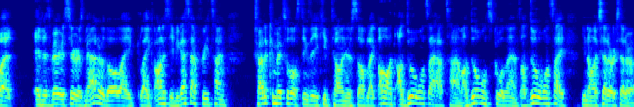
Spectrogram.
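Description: At a very fast pace, a man speaks in a somewhat breathy, medium-pitched voice with ordinary pitch variation. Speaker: podcast host. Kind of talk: casual chat. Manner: fast talker.

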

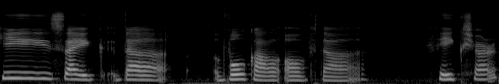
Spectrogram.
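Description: With a strong Japanese accent, a woman speaks at a very slow pace in a fairly high voice with ordinary pitch variation. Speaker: comedian. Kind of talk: casual interview. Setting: studio.

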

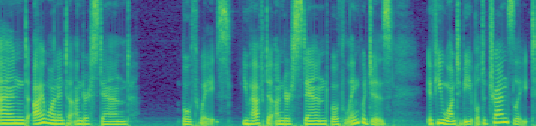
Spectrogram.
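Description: Very cleanly recorded against a silent background, a woman with a medium pitch and an unremarkable speaking voice talks at a moderate pace with ordinary pitch variation. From Canadian prairies, First Nations reserve. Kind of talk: casual chat.

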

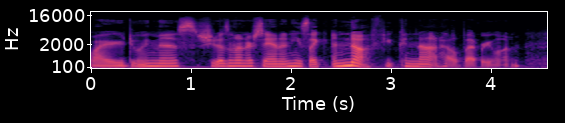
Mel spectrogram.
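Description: The woman's voice comes through on a very clean recording with a silent background. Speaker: podcast guest. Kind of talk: casual chat. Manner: loud.

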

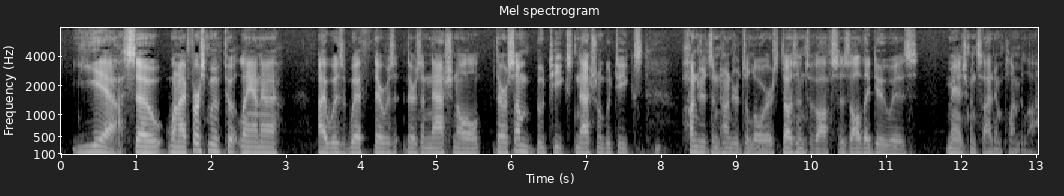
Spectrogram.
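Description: A man with an American accent speaks in a normal speaking voice at medium pitch, keeping a fairly quick pace and fairly even intonation. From upstate New York. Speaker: employment lawyer. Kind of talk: casual interview.

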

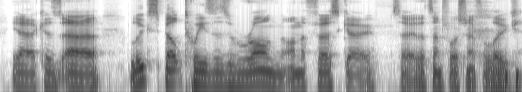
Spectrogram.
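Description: Spoken very slowly in a flat monotone with an Australian accent, on a very clean recording with a silent background. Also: man, fairly low pitch for a man. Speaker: podcast co-host. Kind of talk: casual chat.

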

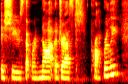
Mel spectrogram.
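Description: With a Canadian accent, a woman speaks at a moderate pace in an unremarkable speaking voice with a fairly low pitch. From Canada. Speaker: theatre artist and podcaster. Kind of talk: casual interview.

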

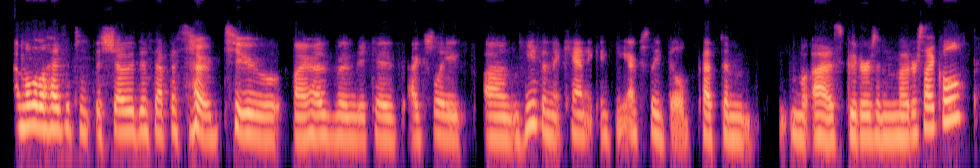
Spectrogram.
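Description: A woman's ordinary speaking voice, fairly low in pitch, with ordinary pitch variation at a moderate pace. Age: 40s. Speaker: podcast guest. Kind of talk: casual chat.

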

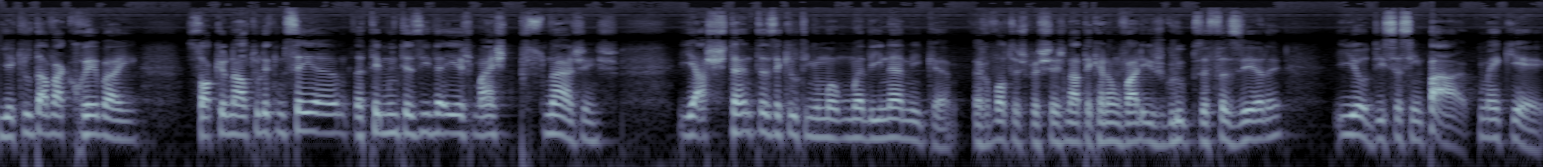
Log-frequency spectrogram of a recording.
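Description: Talking very fast, a man keeps his pitch variation ordinary. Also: medium pitch for a man. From Portugal. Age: 40s. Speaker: comedian and musician. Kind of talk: casual chat.

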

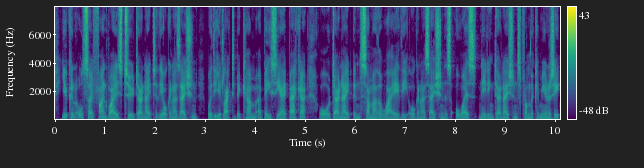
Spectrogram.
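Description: Delivered in an Australian accent at a fairly quick pace, the speech has hardly any pauses and ordinary pitch variation. The recording is very clean, with a silent background. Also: man, fairly low pitch for a man. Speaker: podcast host. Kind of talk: interview.

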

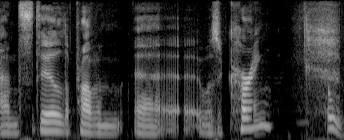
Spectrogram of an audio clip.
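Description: At a moderate pace and medium pitch, a man speaks with lively intonation in a dry, close sound with no echo, though the background noise is noticeable. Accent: Irish. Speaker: podcast co-host. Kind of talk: casual chat.

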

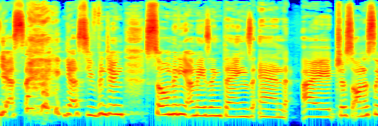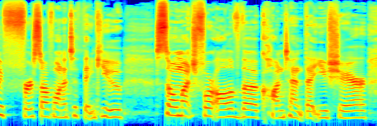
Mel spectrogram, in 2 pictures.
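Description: The speaker moves at a fairly slow pace with ordinary pitch variation. Noticeable background noise sits behind the voice. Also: woman, fairly high pitch for a woman. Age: 30s. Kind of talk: casual interview.

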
